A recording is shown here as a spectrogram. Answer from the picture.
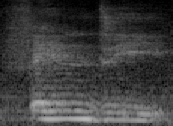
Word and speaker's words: Fendi: Fendi. Ó, só muda o D, tá vendo, gente? Não é Fendi, É Fendi. Sei de novo.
